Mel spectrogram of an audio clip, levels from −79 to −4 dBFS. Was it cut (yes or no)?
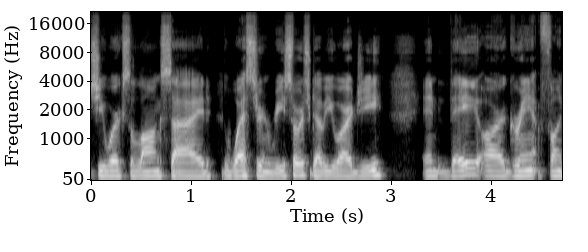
yes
